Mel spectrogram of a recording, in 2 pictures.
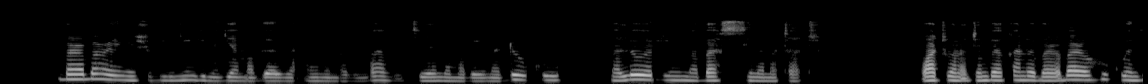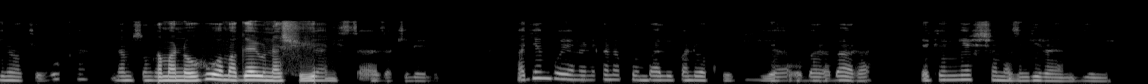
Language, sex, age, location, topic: Swahili, female, 18-24, Nairobi, government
